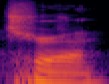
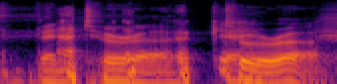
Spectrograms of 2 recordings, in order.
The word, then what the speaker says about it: Ventura: Ventura San ventur Sam wi Ventura no not chura okay like a churo it's Ventura right I just want to make sure we got that right because absolutely there are people from Ventura who say vura that well they look get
